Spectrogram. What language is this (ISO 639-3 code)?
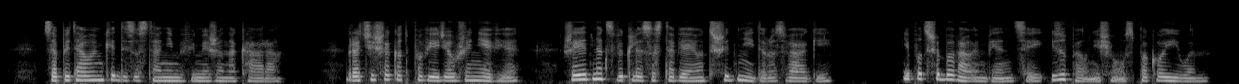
pol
